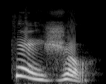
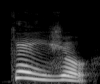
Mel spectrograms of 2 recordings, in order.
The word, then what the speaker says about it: queijo: e ia guia queijo queijo é q u e i j o mas quando a gente pronuncia parece ser só o que o é we o j e o não aparece a letrinha um a gente não fala letrinha o mas ela está lá isso significa que são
